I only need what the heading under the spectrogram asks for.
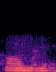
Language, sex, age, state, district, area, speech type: Kannada, female, 18-30, Karnataka, Vijayanagara, rural, conversation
